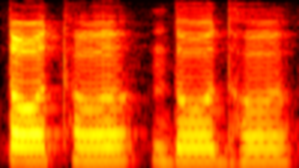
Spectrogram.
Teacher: जिनका उच्चारण क्या होता है दांतों के स्पर्श से हो वो दंत वर्ण कहलाते हैं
